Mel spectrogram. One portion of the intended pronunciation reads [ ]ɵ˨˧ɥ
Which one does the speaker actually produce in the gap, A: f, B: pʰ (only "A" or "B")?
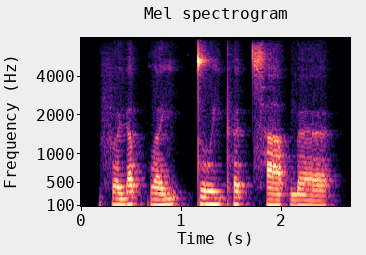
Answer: A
